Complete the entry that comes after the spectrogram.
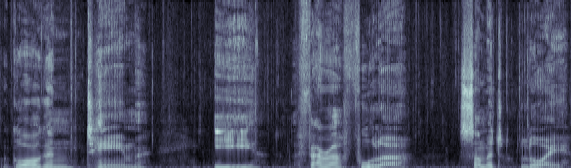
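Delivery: slow, spaced-out reading of strange words; careful recitation. Acted. Traveller reading a passphrase off an automaton, slow and careful. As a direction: recite it phrase by phrase, deliberately.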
